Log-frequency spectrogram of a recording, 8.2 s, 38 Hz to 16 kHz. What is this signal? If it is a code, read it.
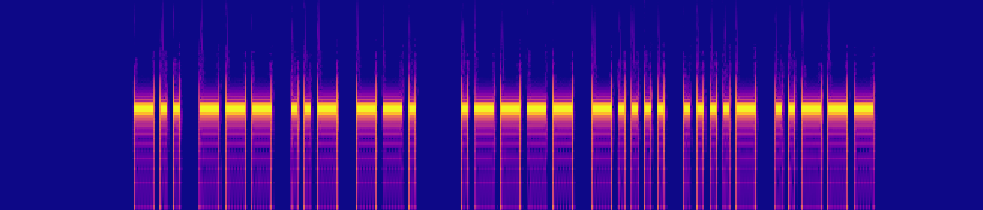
Morse code, heard as a keyed tone, about 22 wpm, 700 Hz. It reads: DOUG 1642
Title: CWT Exchange 22wpm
